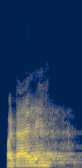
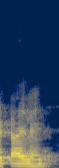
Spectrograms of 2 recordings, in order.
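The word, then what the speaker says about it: ptyalin: पटाइलिन या टाइलिन? क्या बेटा? टाइलिन। पी साइलेंट है बेटा, ठीक है। जो गलत प्रोनाउंस करते हैं वो सीधे पटाइलिन बोल देते हैं, ठीक है।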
